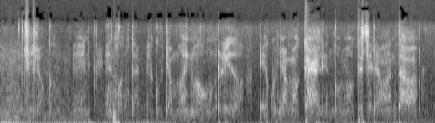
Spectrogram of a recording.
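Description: A music bed ends about a second and a half in, followed by a voice whispering.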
